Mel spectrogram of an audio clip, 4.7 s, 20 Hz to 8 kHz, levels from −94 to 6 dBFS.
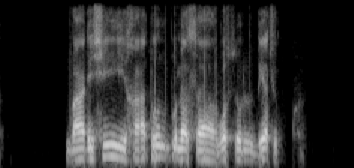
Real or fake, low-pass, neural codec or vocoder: fake; 7.2 kHz; codec, 24 kHz, 3 kbps, HILCodec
